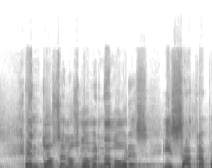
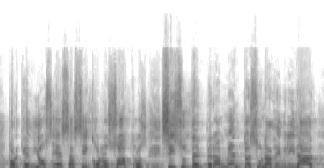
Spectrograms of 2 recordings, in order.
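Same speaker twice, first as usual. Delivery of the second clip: ordinary talk, nothing marked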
